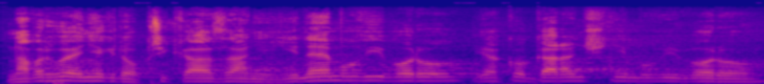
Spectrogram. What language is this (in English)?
Czech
